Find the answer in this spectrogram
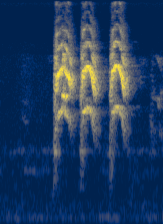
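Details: Green parrot chirping: three harsh, rasping calls in quick succession, each with an arched, slightly rising-then-falling tone, followed by quiet.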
